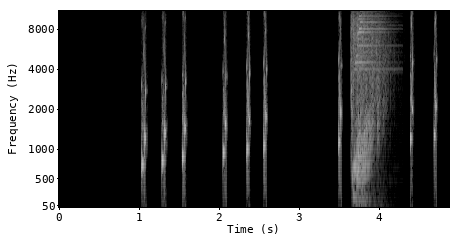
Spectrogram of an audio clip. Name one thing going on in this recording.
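Short electronic blips pop one after another.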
